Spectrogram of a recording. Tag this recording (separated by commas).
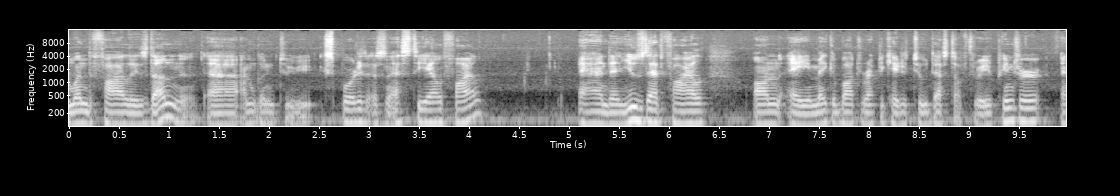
Speech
